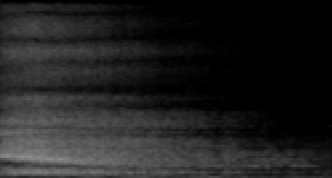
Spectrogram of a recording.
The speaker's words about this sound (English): And we'll end today with a deep breath in, deep breath out.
